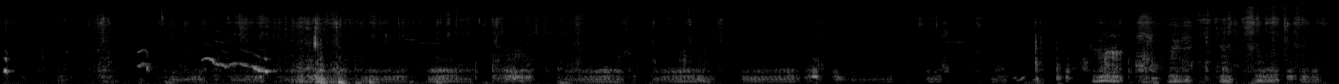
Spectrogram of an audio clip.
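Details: Four-week-old Rottweiler puppies give a steady run of short, harmonic whines and squeaks, repeated roughly twice a second for most of the recording, with faint rustling and shuffling.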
